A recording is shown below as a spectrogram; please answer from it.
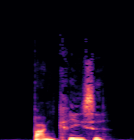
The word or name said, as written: bankkrise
